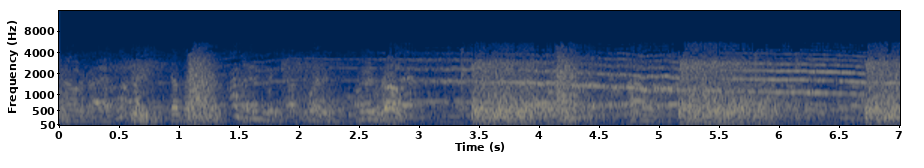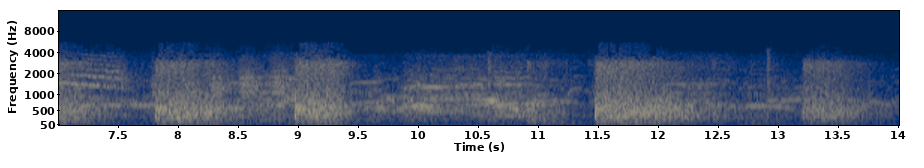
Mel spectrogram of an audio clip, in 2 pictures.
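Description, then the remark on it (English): A chaotic battle melee: a crowd of men shrieking and bellowing, many bleeding from gunshot wounds as they rush in and surround a small group fighting for their lives, wailing cries rising and falling, broken repeatedly by loud, sharp bangs and thuds throughout. “Shrieking, bellowing, many now spouting blood from gunshot wounds, the yellow men rush close and surround the little group of whites as they stand fighting desperately for their lives.”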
